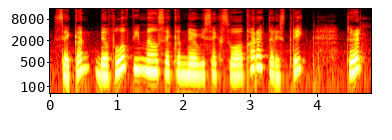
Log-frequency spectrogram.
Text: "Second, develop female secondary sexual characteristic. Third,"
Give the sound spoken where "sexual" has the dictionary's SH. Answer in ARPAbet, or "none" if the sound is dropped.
S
